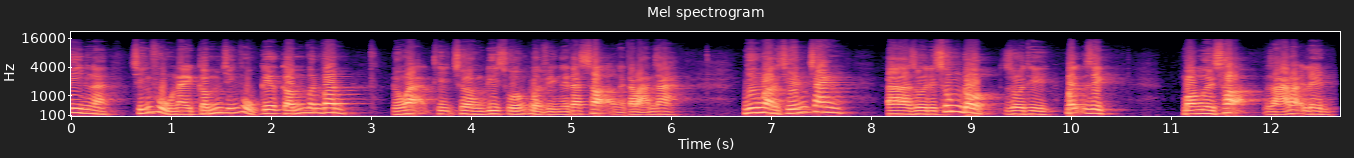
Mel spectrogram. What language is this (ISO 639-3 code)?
vie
